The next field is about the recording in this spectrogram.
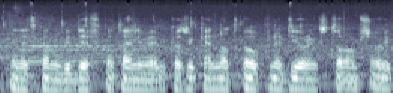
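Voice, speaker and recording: With music in the background, a man with a very deep, low pitch talks at a very fast pace, his pitch swinging very widely. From Netherlands. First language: Dutch. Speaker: video game streamer. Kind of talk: live gameplay commentary.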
